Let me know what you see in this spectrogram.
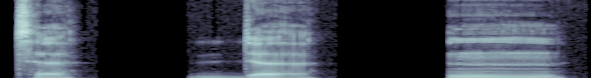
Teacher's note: sometimes the points of contact or points of articulation occur when the tip of your tongue touches directly behind the upper teeth a part of your mouth called the gum Ridge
